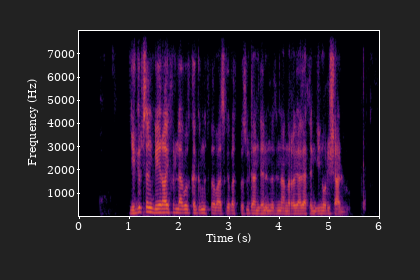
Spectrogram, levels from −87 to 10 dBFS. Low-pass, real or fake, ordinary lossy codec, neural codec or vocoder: 7.2 kHz; fake; Opus, 16 kbps; codec, 16 kHz, 4.8 kbps, FACodec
